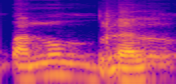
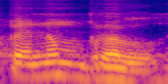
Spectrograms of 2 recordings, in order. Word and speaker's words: penumbral: Kalau bahasa Inggris memang apa? Penumbral. gitu. Gitu. Tapi di bahasa di menjadi bahasa Indonesia sering disebut panumbra l-nya hilang gitu. Tapi sebagian ejaan kita ada yang masih tetap apa memasukkan L-nya. Gerhana bulan panumbra itu terjadi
